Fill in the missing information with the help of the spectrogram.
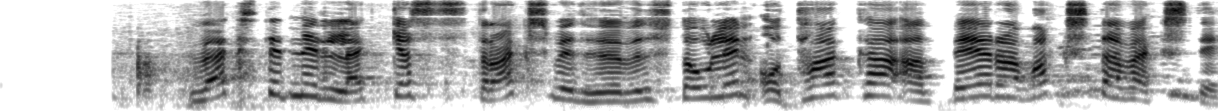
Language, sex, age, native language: Icelandic, female, 40-49, Icelandic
